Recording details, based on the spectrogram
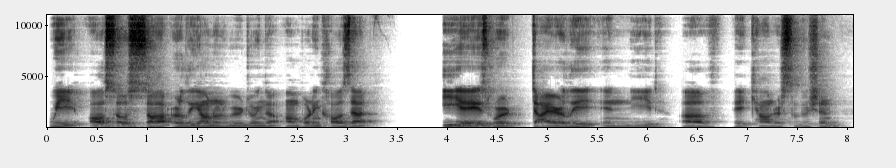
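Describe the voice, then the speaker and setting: A startup founder who grew up speaking French, answering interview questions in a casual way with many fillers. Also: male voice, fairly low pitch, sharp tone.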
